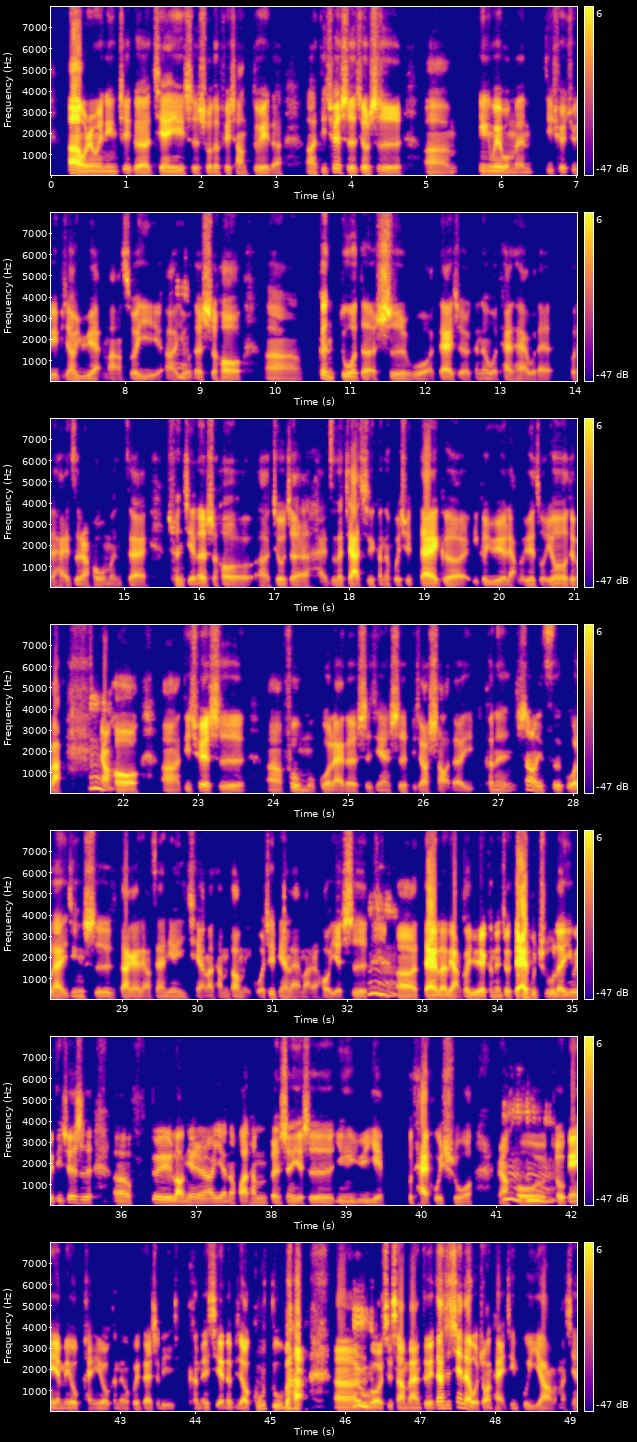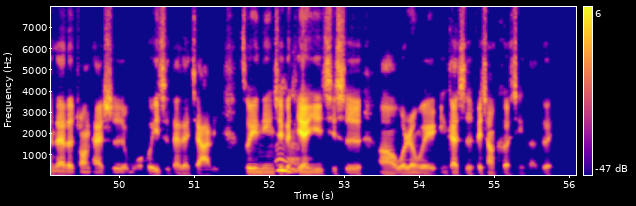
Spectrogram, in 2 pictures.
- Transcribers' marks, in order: "朋友" said as "盆友"; laughing while speaking: "吧"
- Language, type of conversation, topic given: Chinese, advice, 我该如何在工作与赡养父母之间找到平衡？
